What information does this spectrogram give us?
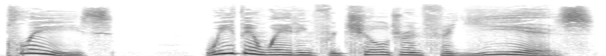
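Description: A man voicing a desperate woman in her late thirties who stammers and begs, her voice pushed very high. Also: big pitch swings, slow, darkish tone, slightly rough, no echo, clean studio sound, heavily acted. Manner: stammering, begging.

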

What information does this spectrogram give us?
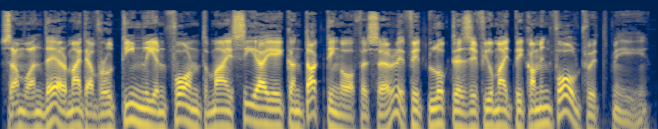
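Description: A man's voice: low-pitched, very animated, a little fast, fairly bright tone, no echo, studio quality. A man voicing an older Russian defector father in an audiobook, with a Russian accent and formal, carefully precise wording. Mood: thoughtful.

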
